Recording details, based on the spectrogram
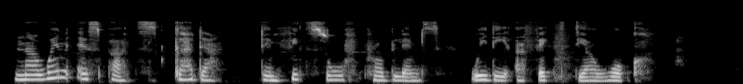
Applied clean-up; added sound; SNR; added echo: none; none; none; none.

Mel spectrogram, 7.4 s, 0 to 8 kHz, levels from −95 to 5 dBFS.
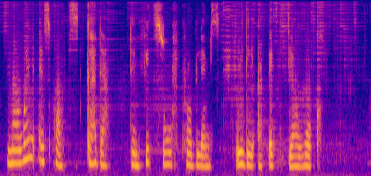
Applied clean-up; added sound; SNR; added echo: neural separator model SepFormer DNS4.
